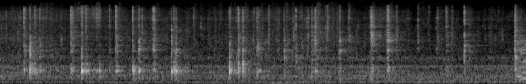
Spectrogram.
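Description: A spoon scrapes and stirs a ground onion-tomato paste sautéing in oil for Chettinad egg kulambu, with rhythmic metallic clinks against the pan over a soft sizzle, close and alone.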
